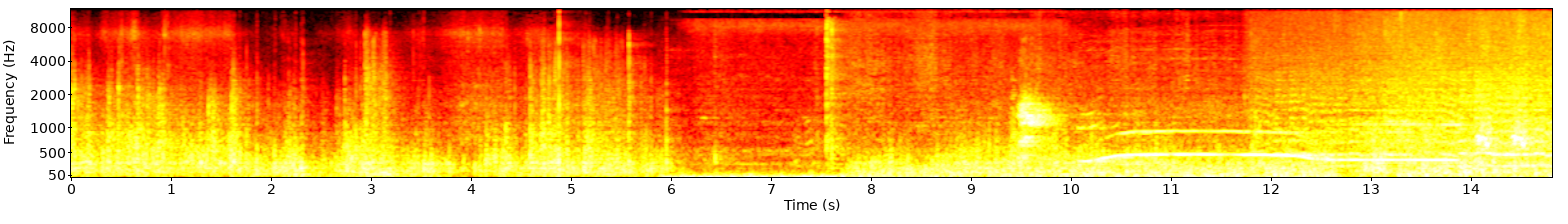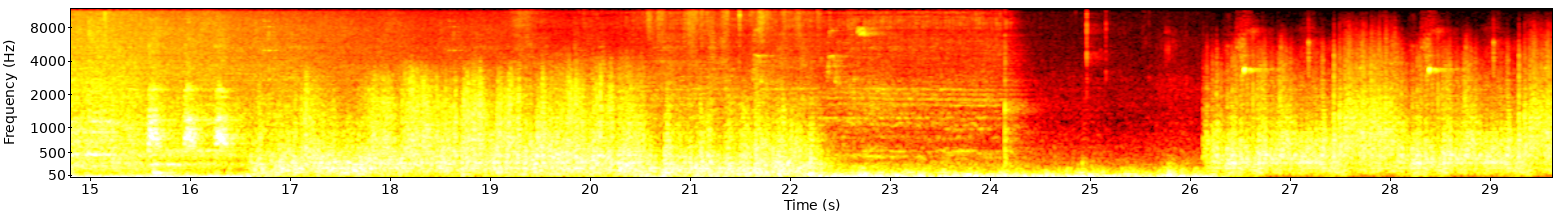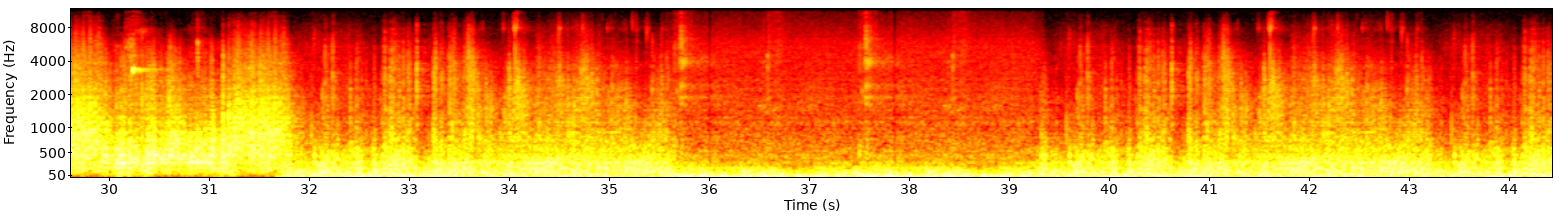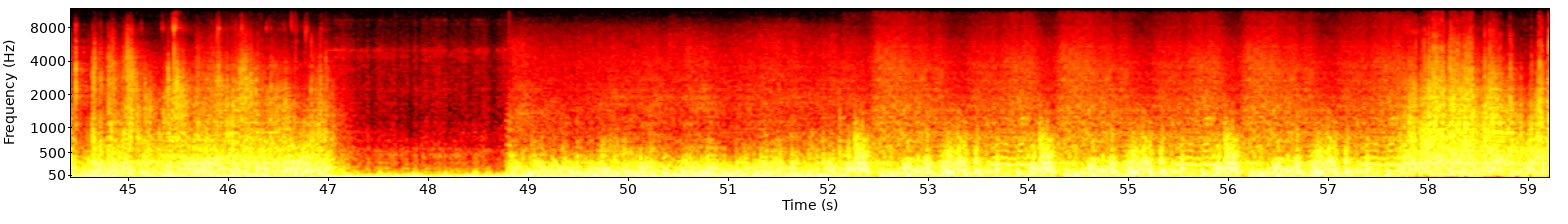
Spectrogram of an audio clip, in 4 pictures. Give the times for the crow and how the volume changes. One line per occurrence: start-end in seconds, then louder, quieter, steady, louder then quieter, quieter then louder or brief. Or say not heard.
not heard.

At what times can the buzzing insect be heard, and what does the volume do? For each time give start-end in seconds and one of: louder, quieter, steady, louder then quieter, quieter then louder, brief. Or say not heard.
6.0-24.3 louder then quieter.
